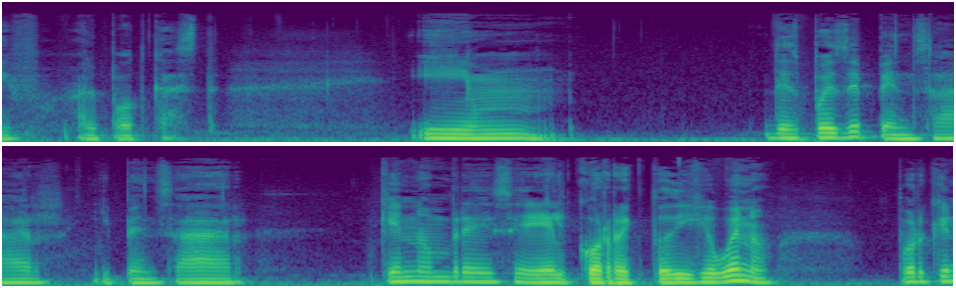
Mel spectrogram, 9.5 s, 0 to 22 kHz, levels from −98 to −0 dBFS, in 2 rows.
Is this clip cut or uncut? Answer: uncut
